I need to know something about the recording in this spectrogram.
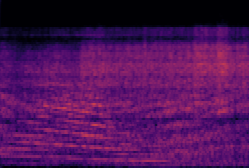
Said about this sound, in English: You can see two of those kids of the RAF and their planes, your plane, zooming up to fight for those ships, for your life.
